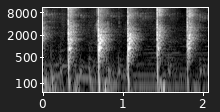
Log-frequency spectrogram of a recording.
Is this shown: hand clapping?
yes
